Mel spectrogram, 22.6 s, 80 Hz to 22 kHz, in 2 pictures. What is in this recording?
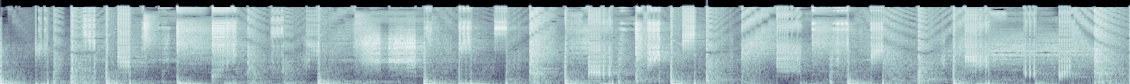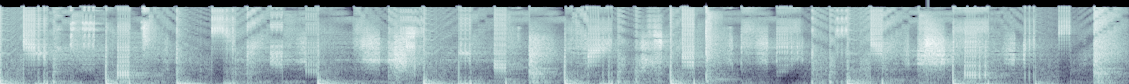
Glitch Drum loop 9h - 8 bars 85 bpm
Loop without tail so you can loop it and cut as much as you want.
drum, drum-loop, electronic, groovy, loop, percussion, percussion-loop, rhythm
